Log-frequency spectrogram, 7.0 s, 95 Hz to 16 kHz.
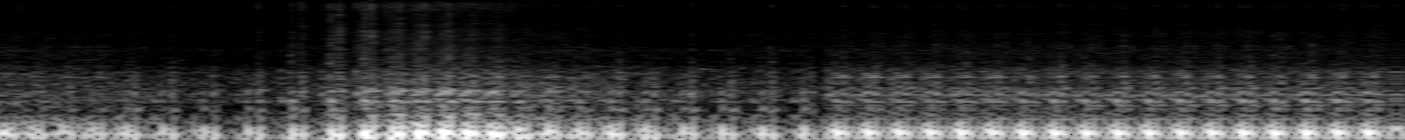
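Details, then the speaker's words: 2009 Subaru Forester X NA EJ253, remanufactured OEM heads, third start after engine install: rough stumbling idle missing beats, rising briefly with a throttle blip; single-cylinder miss; owner suspects cylinder 2 from cracked head or water in block. "I mean, we definitely still have a miss, but it's not smoking. I got coolant in it."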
